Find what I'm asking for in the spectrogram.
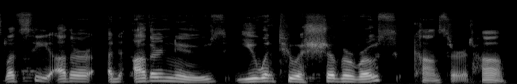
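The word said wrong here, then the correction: Sigur Rós: Zigur Ross is is that how you say it? – Yeah, yes, a Scandinavian guy.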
